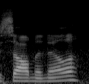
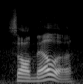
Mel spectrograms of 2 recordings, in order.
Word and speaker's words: Salmela: Hud decides to go past him straight to Salmonella. That is not how you say it. My apologies. Salmela.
